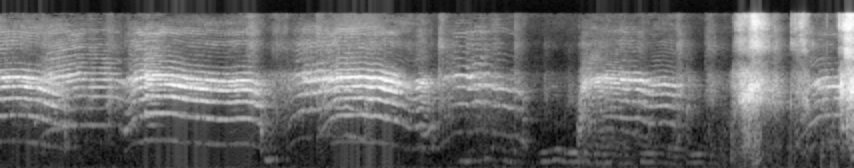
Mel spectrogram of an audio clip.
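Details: Hungry kittens indoors during lockdown, several meowing together in long, loud, wavering cries that rise then fall, overlapping in bursts with short gaps; a man's voice talks to them in Hindi near the end.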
